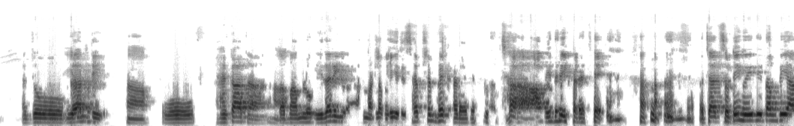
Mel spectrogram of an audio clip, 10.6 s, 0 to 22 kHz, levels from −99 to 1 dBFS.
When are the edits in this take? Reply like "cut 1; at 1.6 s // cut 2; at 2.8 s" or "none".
none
